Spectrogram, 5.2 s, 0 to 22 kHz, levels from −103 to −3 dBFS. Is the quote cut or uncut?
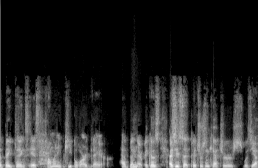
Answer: uncut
